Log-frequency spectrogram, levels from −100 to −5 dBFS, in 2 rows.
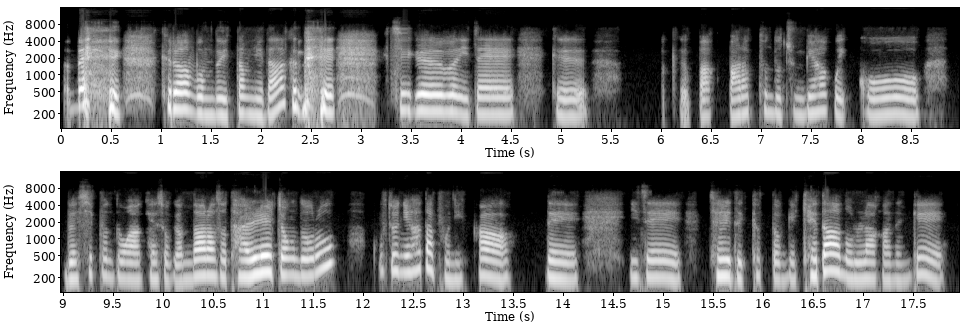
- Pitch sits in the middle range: No, high, 200 Hz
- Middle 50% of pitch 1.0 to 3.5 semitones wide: Yes, average, 2.7 semitones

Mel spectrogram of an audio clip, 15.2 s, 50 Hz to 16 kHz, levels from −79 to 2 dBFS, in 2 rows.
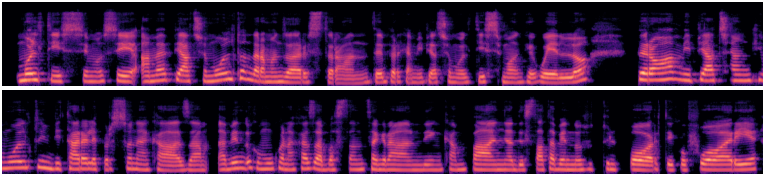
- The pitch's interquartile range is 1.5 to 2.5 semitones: No, average, 2.9 semitones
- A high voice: Yes, high, 195 Hz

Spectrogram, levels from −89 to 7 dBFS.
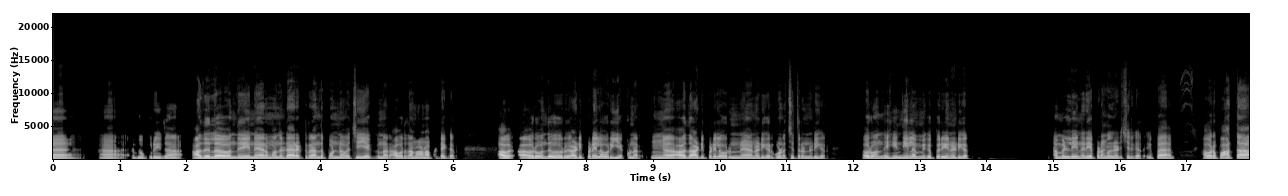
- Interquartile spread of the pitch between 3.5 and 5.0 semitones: Yes, average, 4.1 semitones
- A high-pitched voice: No, medium, 150 Hz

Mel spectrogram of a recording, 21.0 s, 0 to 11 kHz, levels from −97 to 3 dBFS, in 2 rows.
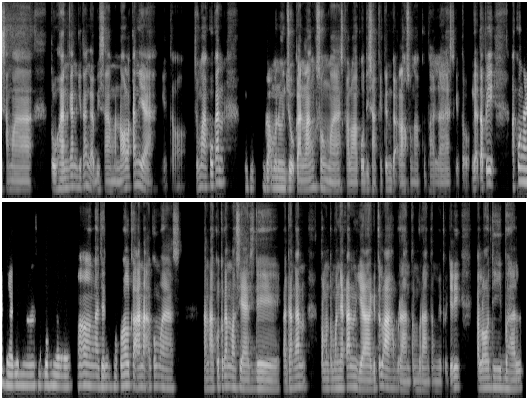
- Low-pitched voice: Yes, low, 115 Hz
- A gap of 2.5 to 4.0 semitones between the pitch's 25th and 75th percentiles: No, average, 5.2 semitones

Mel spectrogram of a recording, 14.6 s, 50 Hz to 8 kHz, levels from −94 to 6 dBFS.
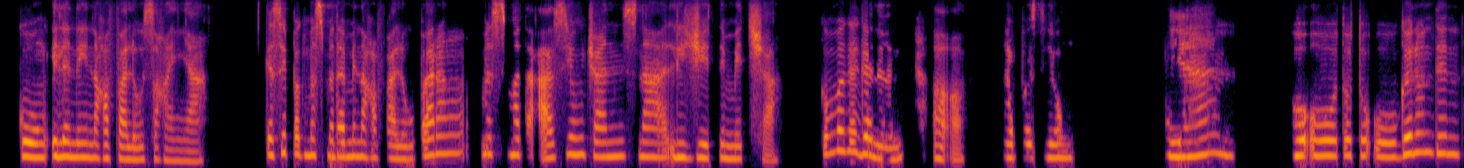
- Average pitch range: Yes, average, 3.4 semitones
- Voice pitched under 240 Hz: No, very high, 255 Hz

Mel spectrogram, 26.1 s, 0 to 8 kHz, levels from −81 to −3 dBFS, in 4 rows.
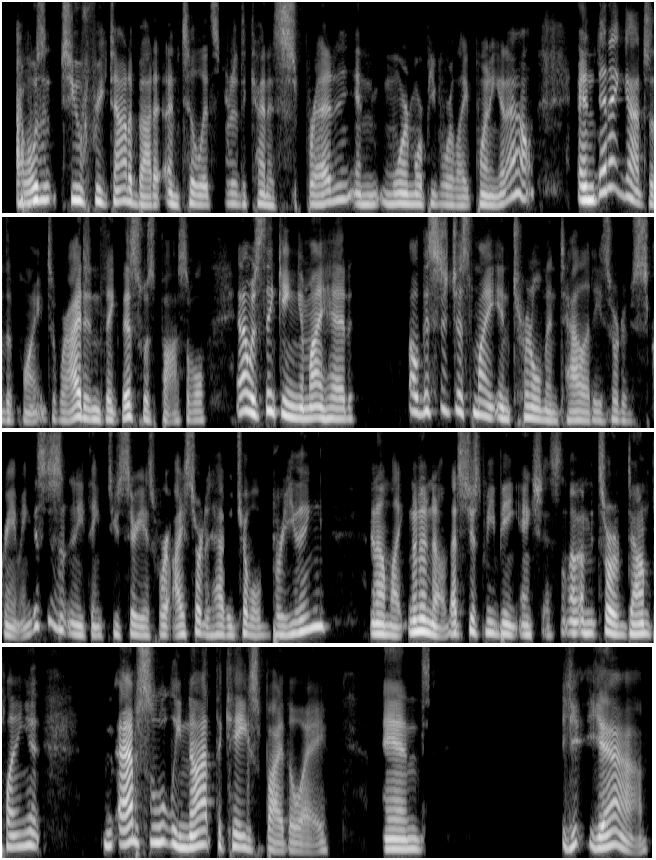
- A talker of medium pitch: Yes, medium, 145 Hz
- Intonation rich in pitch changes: Yes, wide, 5.7 semitones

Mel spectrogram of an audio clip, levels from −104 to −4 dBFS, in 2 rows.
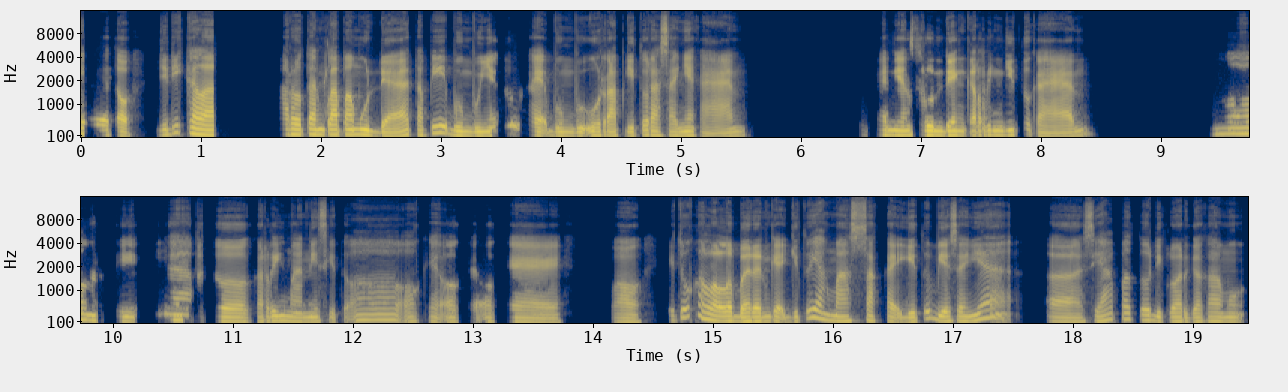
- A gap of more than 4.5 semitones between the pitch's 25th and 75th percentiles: No, average, 3.5 semitones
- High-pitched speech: No, low, 125 Hz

